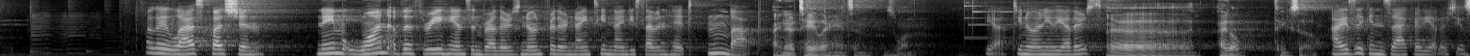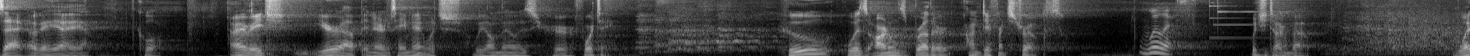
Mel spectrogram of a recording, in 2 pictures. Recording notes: Live at Largo.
